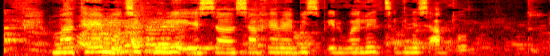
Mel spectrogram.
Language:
Georgian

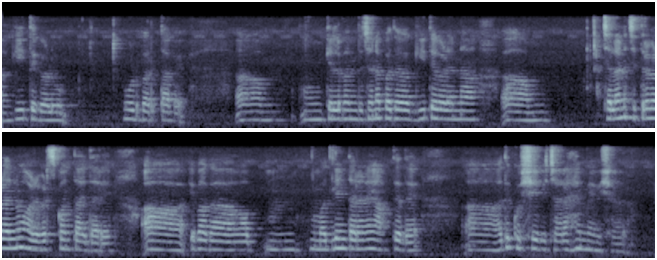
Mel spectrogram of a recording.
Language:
Kannada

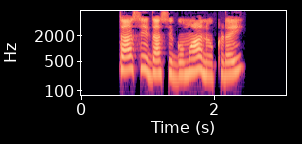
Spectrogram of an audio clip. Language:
Pashto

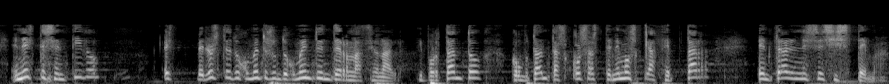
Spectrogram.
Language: Spanish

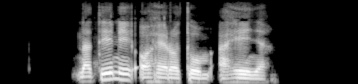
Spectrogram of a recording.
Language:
Luo (Kenya and Tanzania)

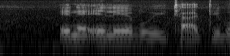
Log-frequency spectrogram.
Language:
Southern Sotho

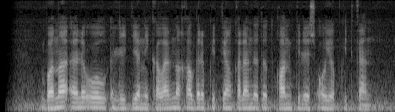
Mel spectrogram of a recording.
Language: Bashkir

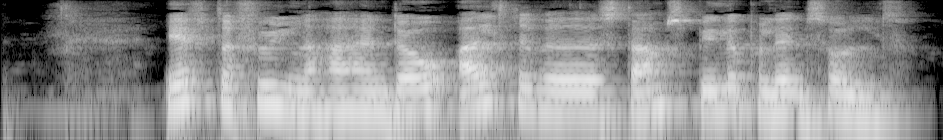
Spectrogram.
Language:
Danish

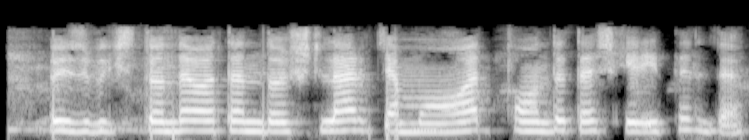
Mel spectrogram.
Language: Uzbek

